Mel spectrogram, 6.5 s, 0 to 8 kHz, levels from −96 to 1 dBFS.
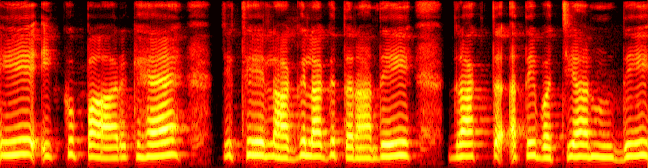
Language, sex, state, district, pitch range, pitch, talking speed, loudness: Punjabi, female, Punjab, Pathankot, 200-235 Hz, 215 Hz, 140 wpm, -17 LUFS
